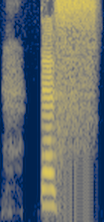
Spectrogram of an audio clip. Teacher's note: Fatha on jaws attached with sin will get sifa of rakhawa. It is light and it has safir.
